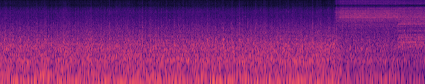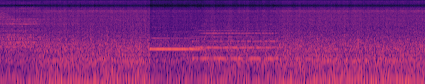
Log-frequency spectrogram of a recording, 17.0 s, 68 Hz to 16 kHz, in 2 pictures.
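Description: A train running in the video game Train Driver 2: a steady, loud rolling rumble with engine drone, shifting partway through into quieter running with faint high tonal whines.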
